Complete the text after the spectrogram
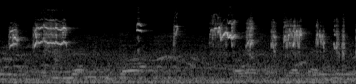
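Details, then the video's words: A four-month-old red siskin learning its song: high, squeaky twitters and buzzy bursts in quick, uneven runs, with short pauses between phrases. "BURUNG RED SISKIN BELAJAR NGRIWIK GACOR"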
